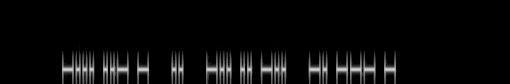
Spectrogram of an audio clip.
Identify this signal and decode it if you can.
Morse code, heard as a keyed tone, about 34 wpm, 700 Hz. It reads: BUT I DID NOT
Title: Sets of 4 Words 35wpm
